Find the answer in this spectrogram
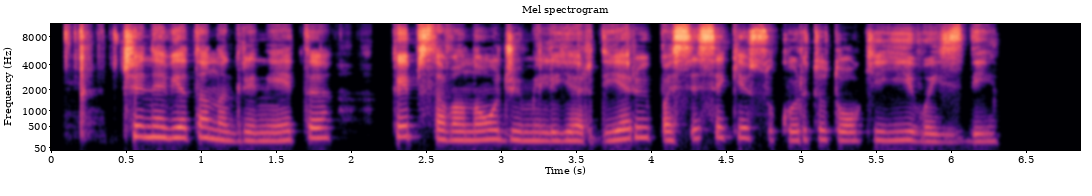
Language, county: Lithuanian, Marijampolė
